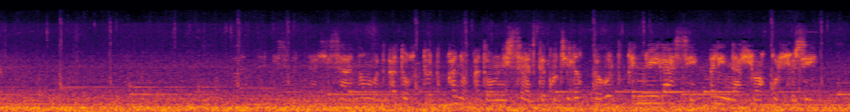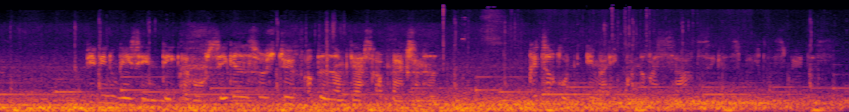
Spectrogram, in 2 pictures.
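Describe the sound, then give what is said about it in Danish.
A steady, loud roar of an airplane cabin in flight on the way to Greenland, a constant low engine drone filling the whole stretch, with voices speaking intermittently over it. “jeg sidder i flyet på vej mod Grønland.”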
